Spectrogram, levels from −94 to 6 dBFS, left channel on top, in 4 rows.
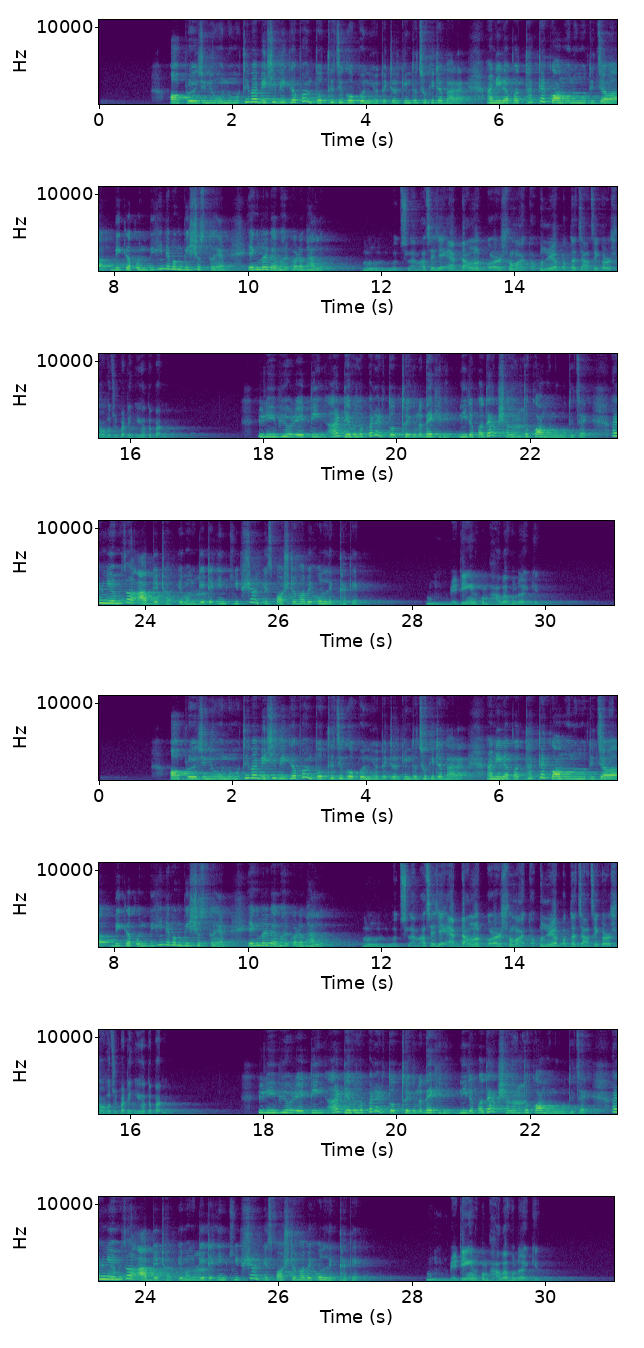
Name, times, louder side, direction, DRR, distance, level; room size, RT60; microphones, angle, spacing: voice 1, 1.1-11.1 17.9-27.2, equal, ahead, 6 dB, 0.6 m, -26 dB
voice 2, 7.3-7.7 9.5-9.7 11.7-16.6 21.7-22.0 24.6-25.1 28.2-29.9, right 2 dB, 25° right, 10 dB, 0.9 m, -35 dB
26.5 x 13.5 x 8.5 m, 2.1 s
head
